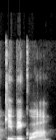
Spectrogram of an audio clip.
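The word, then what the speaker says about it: Québécois: How do you pronounce this? Que be a queba a be qua. Yeah, Quebecois.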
